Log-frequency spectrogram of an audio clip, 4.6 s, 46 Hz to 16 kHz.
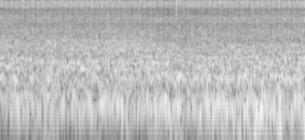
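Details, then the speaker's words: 2006 Nissan Sentra 1.8 L after water pump replacement and cooling-system burping, warm after about 10 minutes running, fans just kicked on: smooth, even idle hum with no misses, ticks or knocks; engine idling fine. "Engine sounds like it's actually sounds like it's doing good."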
